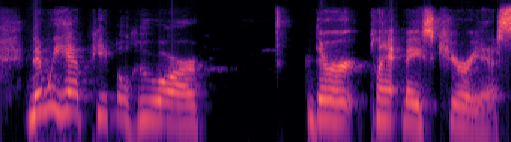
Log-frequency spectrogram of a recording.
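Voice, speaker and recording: An ordinary speaking voice from a woman, fairly high in pitch with lively intonation. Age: 60s. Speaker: podcast host. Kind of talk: interview.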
